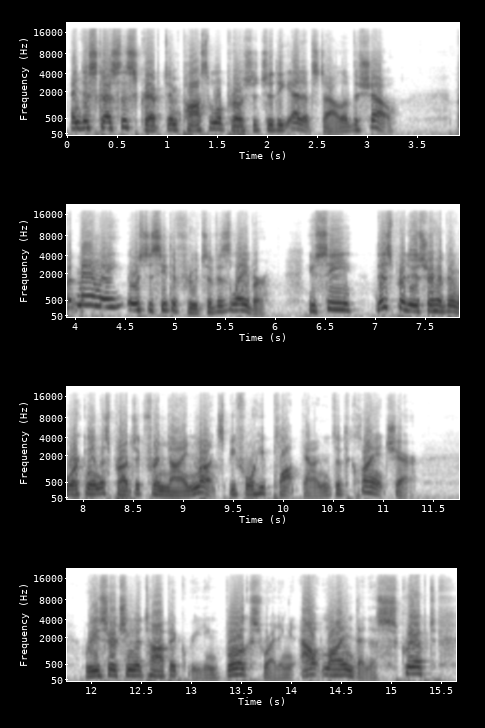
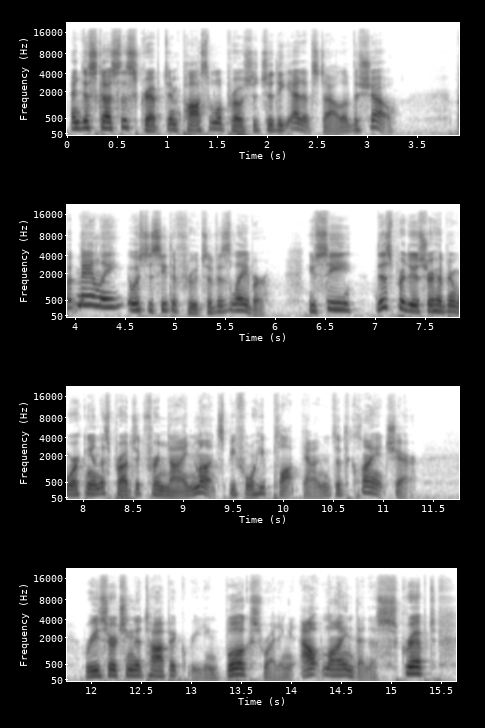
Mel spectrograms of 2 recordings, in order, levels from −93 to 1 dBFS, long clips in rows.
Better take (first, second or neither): second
